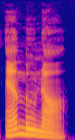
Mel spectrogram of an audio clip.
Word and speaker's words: emunah: And the word that describes this is emunah. Emunah. You can spell it E-M-U-N-A-H.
